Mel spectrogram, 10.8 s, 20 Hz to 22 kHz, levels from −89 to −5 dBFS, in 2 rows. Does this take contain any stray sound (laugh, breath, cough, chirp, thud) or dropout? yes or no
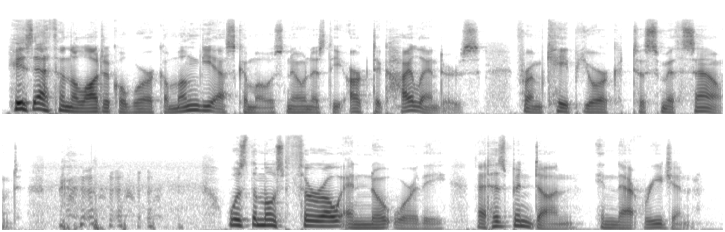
yes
